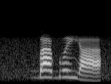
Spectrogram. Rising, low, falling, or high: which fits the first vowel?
high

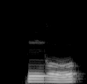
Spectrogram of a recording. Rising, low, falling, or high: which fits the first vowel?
low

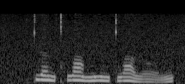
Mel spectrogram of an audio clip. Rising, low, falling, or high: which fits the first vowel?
falling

